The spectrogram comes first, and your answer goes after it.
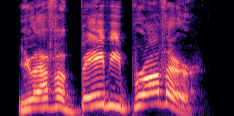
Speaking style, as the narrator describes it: I shout at their vanishing backs

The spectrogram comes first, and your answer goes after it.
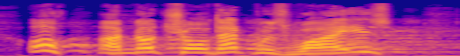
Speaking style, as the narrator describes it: They could hear Bagman shouting gleefully

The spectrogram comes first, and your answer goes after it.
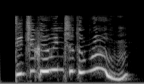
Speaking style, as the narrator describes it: cried Anne

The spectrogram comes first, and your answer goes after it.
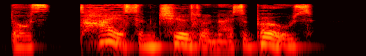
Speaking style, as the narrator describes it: muttered Mr

